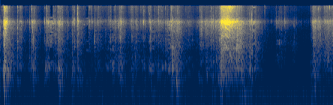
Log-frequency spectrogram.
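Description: Plastic packaging crinkling and rustling as a rolled diamond painting kit is handled and unwrapped, with a louder crackle about three seconds in.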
